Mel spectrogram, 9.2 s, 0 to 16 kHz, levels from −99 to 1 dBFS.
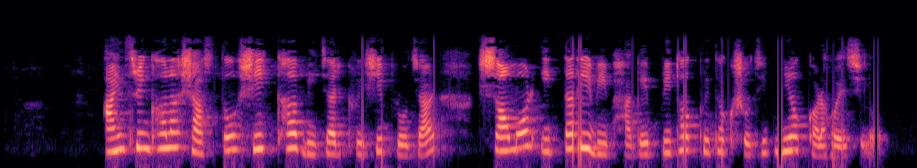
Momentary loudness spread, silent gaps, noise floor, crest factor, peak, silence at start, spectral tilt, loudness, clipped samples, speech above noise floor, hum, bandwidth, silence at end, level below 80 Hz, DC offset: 10 LU; none; -80 dBFS; 20 dB; -4 dBFS; 1.05 s; -3.5 dB/octave; -23 LUFS; under 0.1%; 58 dB; none; 7.6 kHz; 0.35 s; -64 dBFS; under 0.1%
